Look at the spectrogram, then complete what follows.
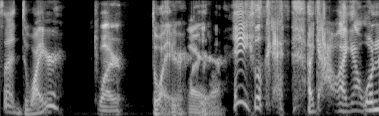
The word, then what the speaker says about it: Dwyer: How do you pronounce that? Dwyer.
